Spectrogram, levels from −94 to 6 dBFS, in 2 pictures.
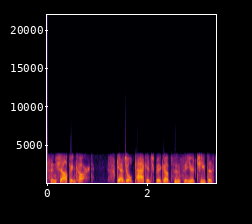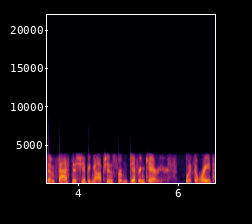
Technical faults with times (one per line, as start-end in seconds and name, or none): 1.04-1.38 AMR comfort noise
6.12-6.16 AMR comfort noise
